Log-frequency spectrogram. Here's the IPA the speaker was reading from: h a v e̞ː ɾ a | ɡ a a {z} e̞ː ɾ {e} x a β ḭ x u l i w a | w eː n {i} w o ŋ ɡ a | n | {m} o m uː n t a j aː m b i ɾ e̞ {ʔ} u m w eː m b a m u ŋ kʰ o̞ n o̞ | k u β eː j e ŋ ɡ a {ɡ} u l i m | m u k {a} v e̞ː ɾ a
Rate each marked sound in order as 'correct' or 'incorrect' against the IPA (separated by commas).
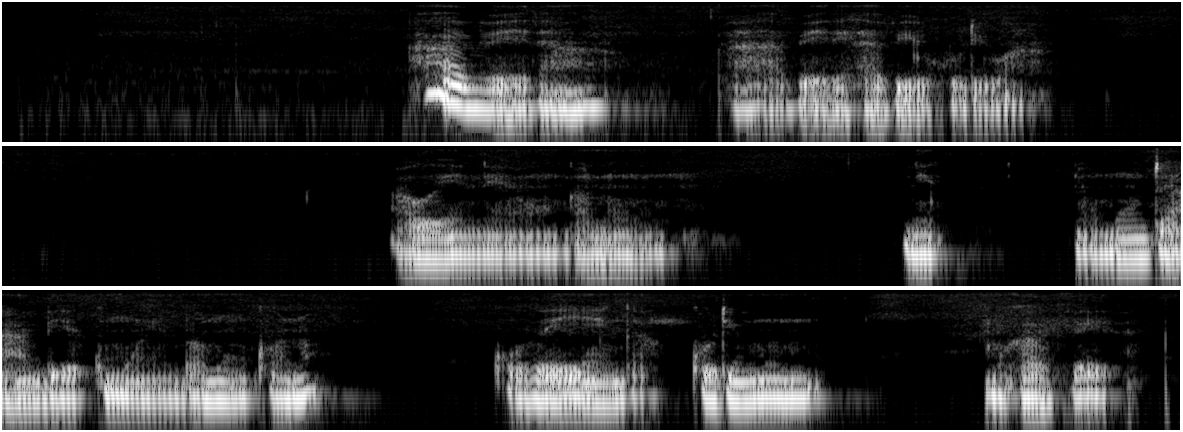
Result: incorrect, correct, incorrect, incorrect, incorrect, incorrect, correct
